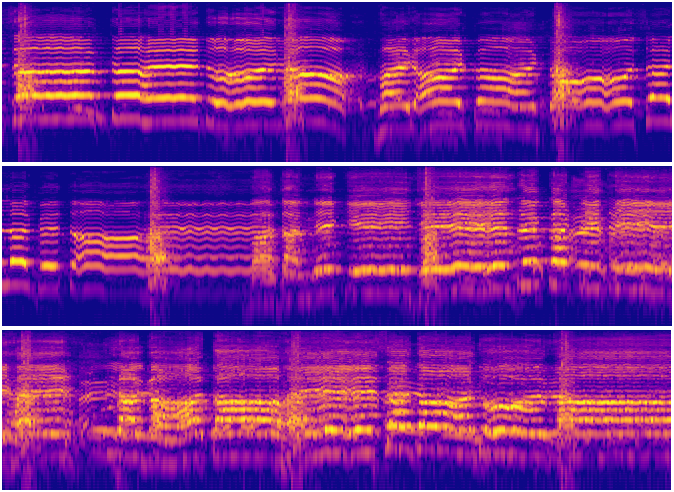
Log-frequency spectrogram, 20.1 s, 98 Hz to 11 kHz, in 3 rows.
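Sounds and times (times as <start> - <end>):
men chanting into a microphone: 0.0 - 20.0
hands slapping chests: 0.1 - 0.6, 2.7 - 3.4, 5.4 - 5.9, 8.1 - 8.6, 10.8 - 11.4, 13.4 - 14.1, 16.1 - 16.7, 18.8 - 20.0.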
